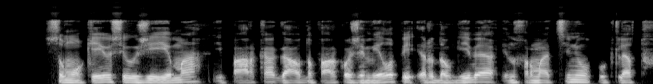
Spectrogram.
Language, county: Lithuanian, Marijampolė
